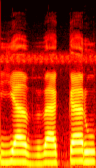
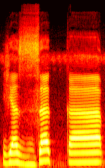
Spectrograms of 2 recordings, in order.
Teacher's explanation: ذال کو میں نے نرمی کے ساتھ پڑھا ہے، یذکروا، یزکا، یہاں اس زا پہ سختی کی ہے میں نے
